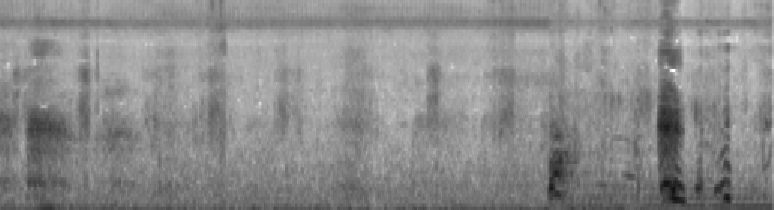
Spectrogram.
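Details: Dog barking outdoors in a garden with insects nearby: after a quiet stretch of faint rustling and a steady high insect hiss, three sharp, short barks ring out, the middle one loudest, a second or less apart.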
